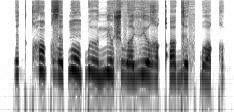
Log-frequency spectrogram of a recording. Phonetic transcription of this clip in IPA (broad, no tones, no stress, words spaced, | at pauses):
ɪkqʰõqzɪ ɓõ ɓɯ mʲõʃ vɜvʲɯʁɪ qʼɯɡɪfɓoq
